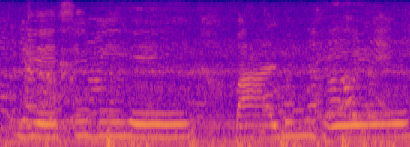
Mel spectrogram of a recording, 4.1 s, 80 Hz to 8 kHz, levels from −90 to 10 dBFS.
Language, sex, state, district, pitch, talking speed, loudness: Hindi, female, Chhattisgarh, Kabirdham, 220 Hz, 90 wpm, -26 LUFS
